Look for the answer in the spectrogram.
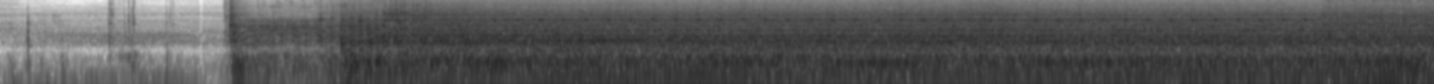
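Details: Heavy equipment machine start-up to check the charging system: starter cranks briefly, then the diesel catches cleanly and settles into a steady, even idle with no misses or knocks.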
